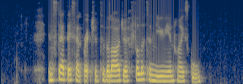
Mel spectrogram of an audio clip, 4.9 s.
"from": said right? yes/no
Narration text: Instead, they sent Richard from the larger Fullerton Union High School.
no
